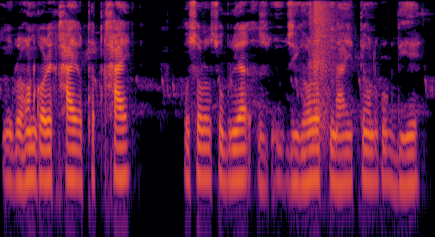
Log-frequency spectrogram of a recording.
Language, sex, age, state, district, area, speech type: Assamese, male, 45-60, Assam, Udalguri, rural, spontaneous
